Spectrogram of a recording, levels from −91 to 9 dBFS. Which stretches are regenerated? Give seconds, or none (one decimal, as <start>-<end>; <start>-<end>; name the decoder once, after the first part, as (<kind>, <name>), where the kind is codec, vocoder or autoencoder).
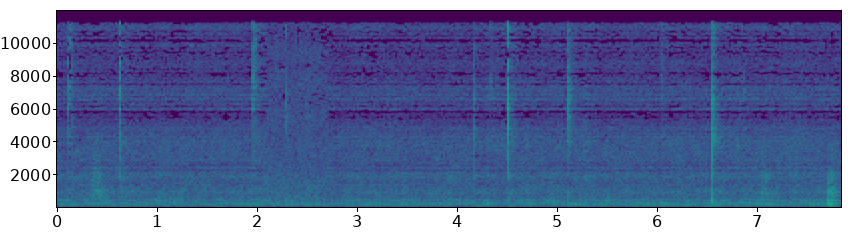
0.0-2.1 (codec, SNAC); 2.7-7.8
